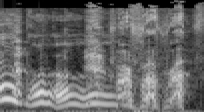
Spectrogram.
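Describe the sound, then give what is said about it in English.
A dog whines in a high, wavering tone, then lets out three or four short, sharp yips in quick succession, fairly loud. “The dog night sounds. Not usable audio.”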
